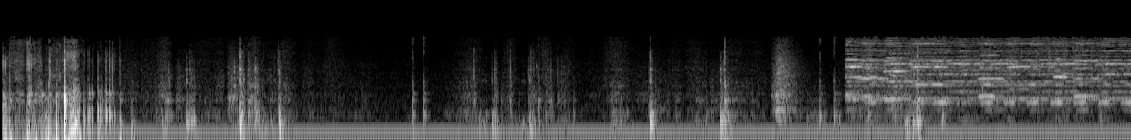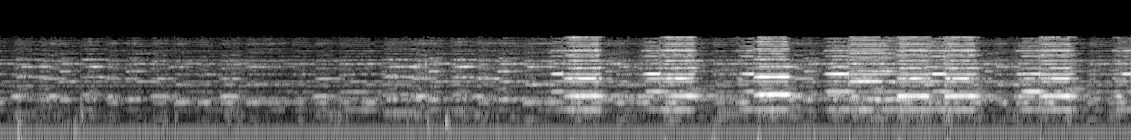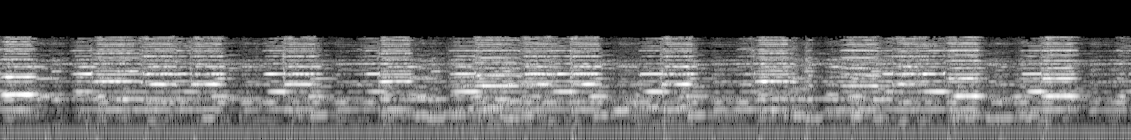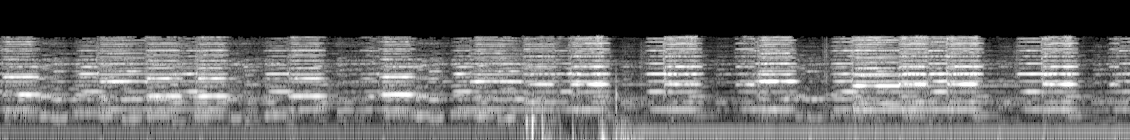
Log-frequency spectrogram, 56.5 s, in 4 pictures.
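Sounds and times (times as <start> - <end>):
polka music: 10.6 - 56.5.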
